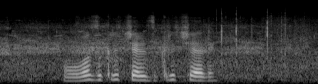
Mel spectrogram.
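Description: A duck quacks loudly nearby.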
